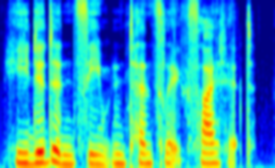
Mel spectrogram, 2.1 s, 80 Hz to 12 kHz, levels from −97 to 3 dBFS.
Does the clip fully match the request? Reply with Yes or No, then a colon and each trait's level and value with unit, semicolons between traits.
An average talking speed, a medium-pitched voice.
No: average, 145 wpm; high, 195 Hz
